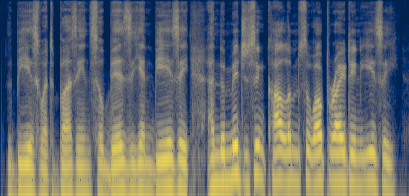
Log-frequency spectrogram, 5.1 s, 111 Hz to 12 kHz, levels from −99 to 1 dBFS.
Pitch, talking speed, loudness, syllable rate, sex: 130 Hz, 200 wpm, -18 LUFS, 5.2 syllables/s, male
